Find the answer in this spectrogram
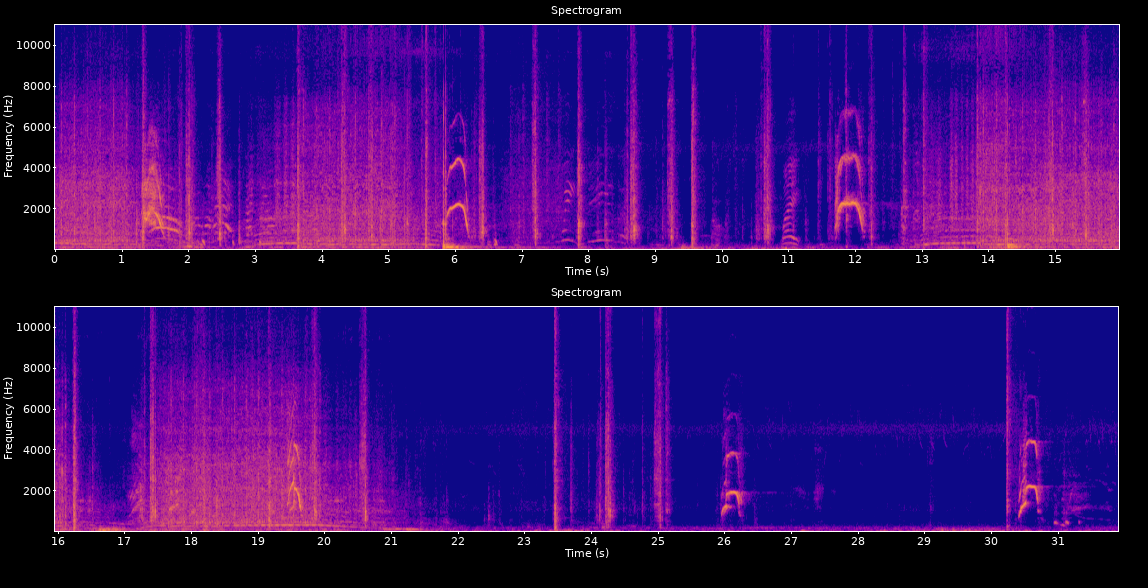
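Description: Motorized toy blasters firing long full-auto bursts, four times in the first twenty seconds: each burst is a few seconds of rapid shots over a motor hum that spins up and winds down. Sharp knocks of hits, and short cries, are scattered between the bursts, and the last third is quieter.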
